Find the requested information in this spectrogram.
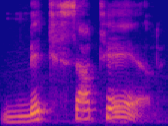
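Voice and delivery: mitsater said slowly and high, mit then sater; careful mitsater. Shown as a demonstration. Teacher repeating the expected form slowly, mitsater. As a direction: drag out mitsater syllable by syllable. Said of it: "we expect a form mitsater".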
